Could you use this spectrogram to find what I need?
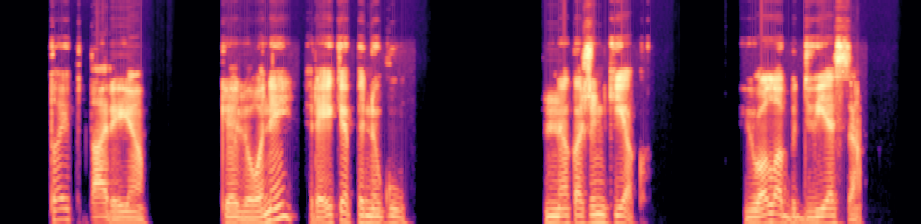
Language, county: Lithuanian, Marijampolė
